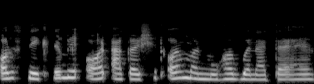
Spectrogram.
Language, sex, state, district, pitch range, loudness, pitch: Hindi, female, Uttar Pradesh, Varanasi, 235-280 Hz, -20 LUFS, 250 Hz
